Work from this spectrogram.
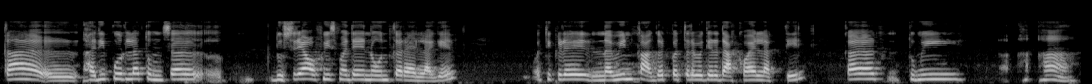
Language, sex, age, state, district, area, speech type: Marathi, female, 45-60, Maharashtra, Sangli, urban, spontaneous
